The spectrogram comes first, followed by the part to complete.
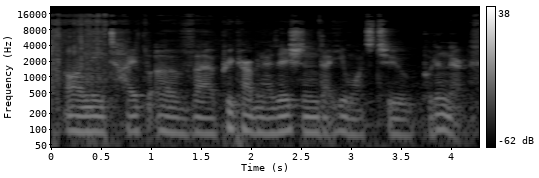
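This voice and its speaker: Noticeable background noise under a man speaking very deep and low at a moderate pace. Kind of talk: casual vlog chat. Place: home room. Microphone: phone near.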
